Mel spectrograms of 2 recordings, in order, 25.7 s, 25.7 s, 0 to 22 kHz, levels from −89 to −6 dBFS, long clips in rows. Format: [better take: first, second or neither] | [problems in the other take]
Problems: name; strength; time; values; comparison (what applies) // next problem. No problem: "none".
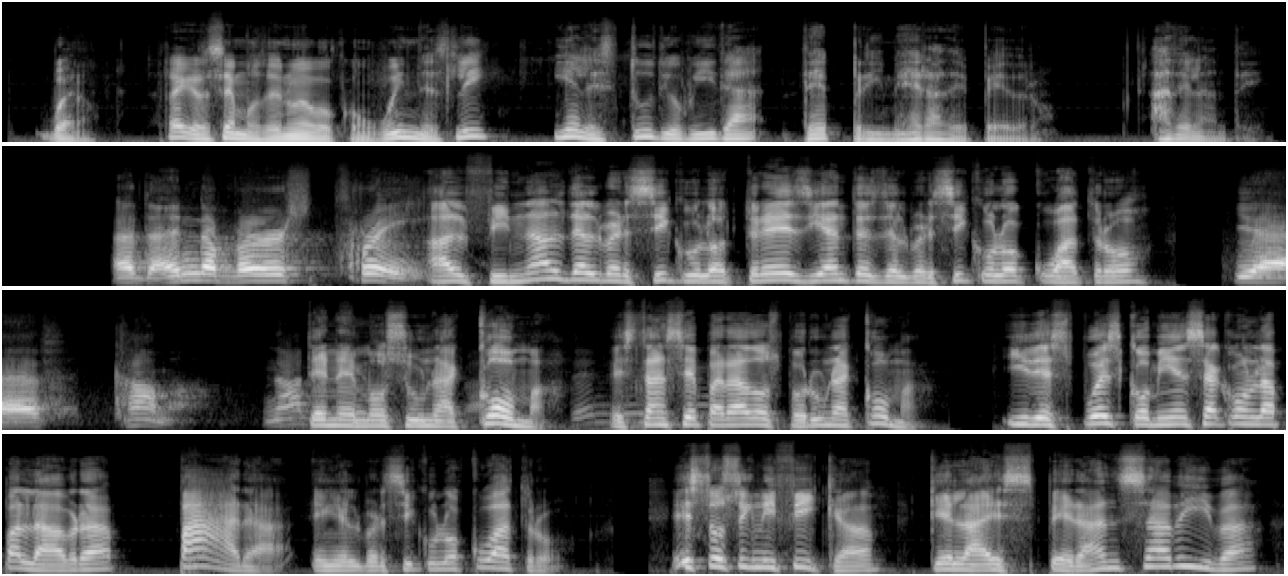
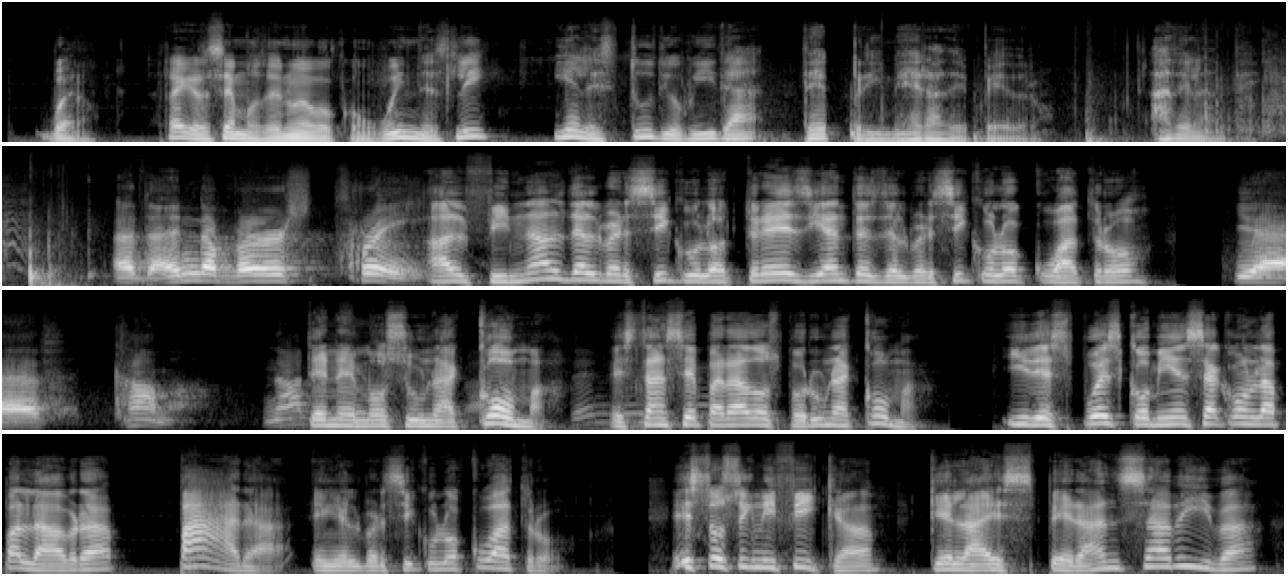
first | footsteps; faint; from 3.5 to 6.5 s; peak 10 dB below the speech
